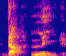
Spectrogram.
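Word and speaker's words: Dalí: over and over again, Dali. And I'm saying that way because that's how the name is pronounced over and over and over again in this film.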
